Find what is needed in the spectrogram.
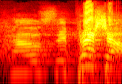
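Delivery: mock German interrogator; hammed-up German accent, building to a shout. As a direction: put on a thick German accent. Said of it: "like they have a German accent".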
